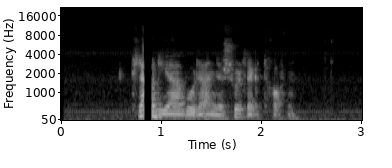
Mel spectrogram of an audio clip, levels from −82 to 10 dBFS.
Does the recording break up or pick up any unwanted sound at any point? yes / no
yes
